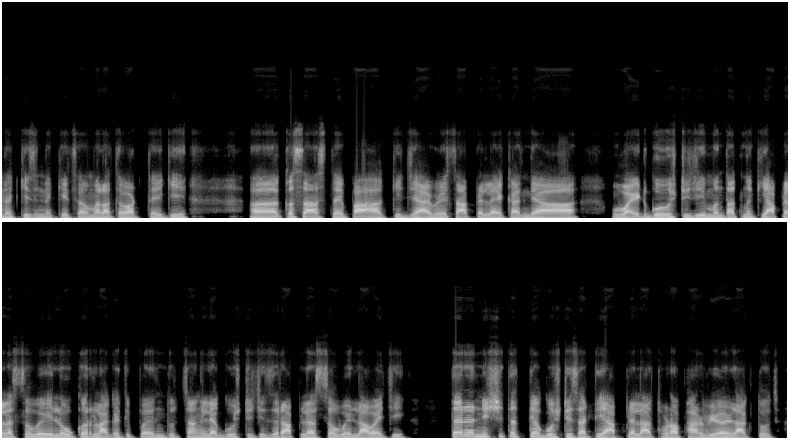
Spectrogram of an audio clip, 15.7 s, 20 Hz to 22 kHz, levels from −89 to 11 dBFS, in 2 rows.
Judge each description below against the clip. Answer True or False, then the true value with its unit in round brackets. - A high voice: False (140 Hz)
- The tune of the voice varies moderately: False (2.0 semitones)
